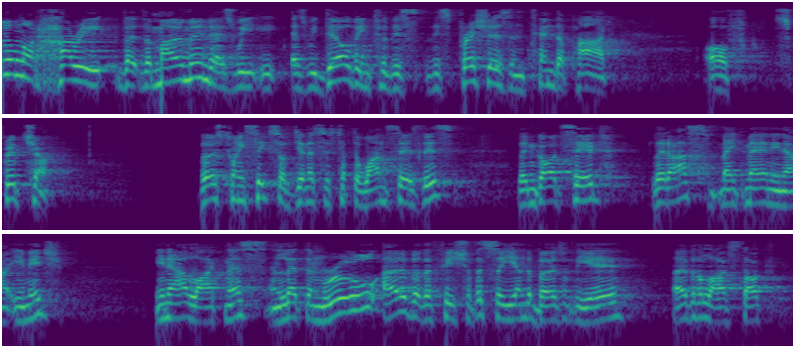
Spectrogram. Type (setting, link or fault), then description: setting, large echoing room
